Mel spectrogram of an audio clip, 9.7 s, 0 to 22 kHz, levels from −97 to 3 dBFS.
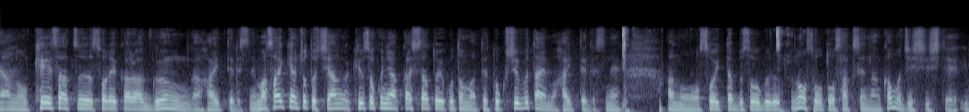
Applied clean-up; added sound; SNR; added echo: neural mask model Resemble Enhance denoiser.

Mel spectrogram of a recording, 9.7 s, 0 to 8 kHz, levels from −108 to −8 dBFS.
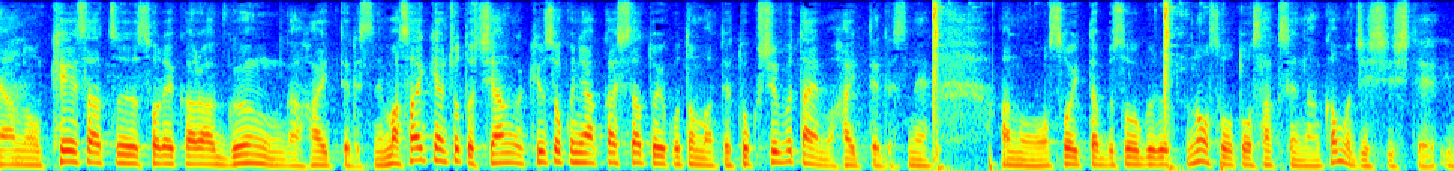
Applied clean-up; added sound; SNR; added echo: none; Shatter; 12 dB; none.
